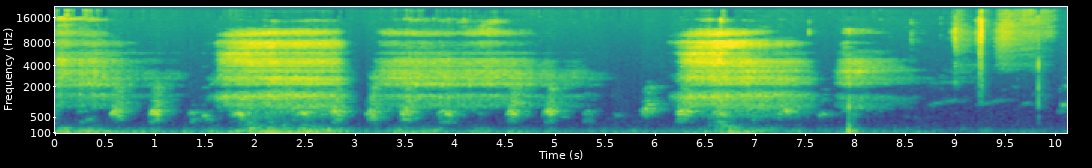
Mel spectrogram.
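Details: A sleeping dog snoring: slow, noisy breaths with a rough, fluttery snort on each breath, about 13 per minute.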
